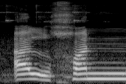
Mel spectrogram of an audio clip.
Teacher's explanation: huruf nun jika dia ada tanda tasydid maka wajib dibaca gunnah ya. Dibaca gunnah, kemudian di gunnahnya ini ditahan 2 harokat ya. An-nya itu ditahan 2 harokat atau 2 ketukan ya.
